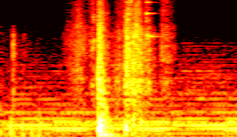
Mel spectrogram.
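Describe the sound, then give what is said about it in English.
A sack of silver coins is set down with a dull, heavy thunk and a softer second knock just after, over a steady low hum. “I actually have my first round of silver coins here.”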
